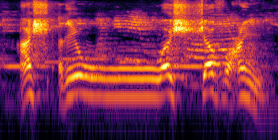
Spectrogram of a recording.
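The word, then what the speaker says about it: عشر والشفع: Bacanya adalah asyri wasyaf'i. Saya ulangi, asyri wasyaf'i.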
